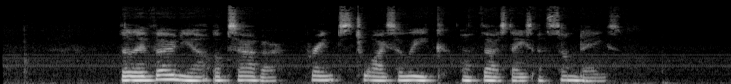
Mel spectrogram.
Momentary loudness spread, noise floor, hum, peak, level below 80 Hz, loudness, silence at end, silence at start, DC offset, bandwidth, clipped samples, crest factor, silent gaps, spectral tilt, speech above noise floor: 13 LU; -54 dBFS; none; -2 dBFS; -52 dBFS; -18 LUFS; 1.1 s; 1.2 s; under 0.1%; 16 kHz; under 0.1%; 18 dB; none; -5.5 dB/octave; 36 dB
